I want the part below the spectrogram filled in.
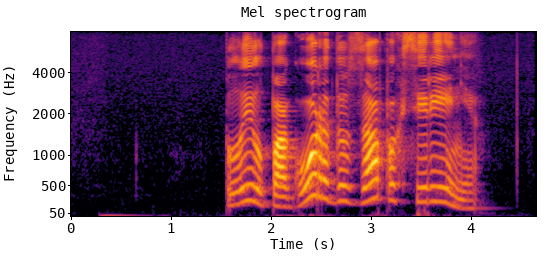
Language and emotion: Russian, positive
